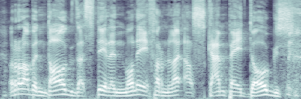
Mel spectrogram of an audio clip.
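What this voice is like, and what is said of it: Good put-on Scottish accent. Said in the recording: “does a really good Scottish accent ... Yeah, that's pretty good.”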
